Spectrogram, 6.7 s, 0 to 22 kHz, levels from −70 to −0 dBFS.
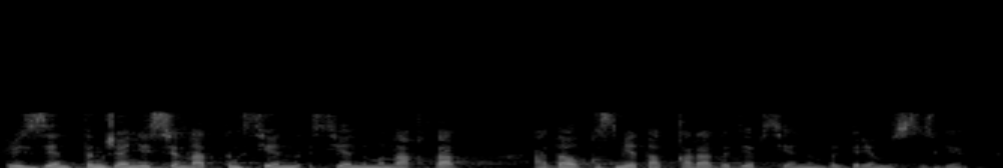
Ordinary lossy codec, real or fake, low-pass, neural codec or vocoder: AAC, 32 kbps; real; 7.2 kHz; none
